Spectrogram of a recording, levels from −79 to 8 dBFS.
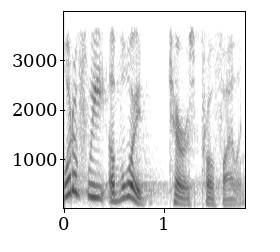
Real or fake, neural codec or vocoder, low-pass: real; none; 3.6 kHz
